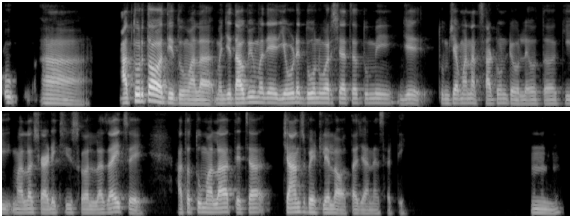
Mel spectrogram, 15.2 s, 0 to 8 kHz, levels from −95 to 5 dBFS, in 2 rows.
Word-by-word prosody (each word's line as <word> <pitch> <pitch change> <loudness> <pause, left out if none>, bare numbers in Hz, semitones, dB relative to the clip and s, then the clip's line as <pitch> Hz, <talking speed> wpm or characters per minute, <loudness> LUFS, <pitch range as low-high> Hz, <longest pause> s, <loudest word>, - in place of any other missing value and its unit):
खूप 150 0 -2 0.3
हां. 110 -6 -2 0.6
आतुरता 185 +8 +8
होती 145 -3 +7
तुम्हाला, 110 -2 +1
म्हणजे 120 +2 -1
10वी 130 +3 +5
मध्ये 135 -1 +1
एवढे 135 +2 +3
2 135 +1 +2
वर्षाचं 130 0 -1
तुम्ही 130 0 -5 0.3
जे, 120 0 -3 0.3
तुमच्या 120 0 -3
मनात 125 0 -4
साठवून 120 +2 -4
ठेवलं 110 -2 -5
होतं, 110 0 -7
की 110 -1 -10
मला 105 +2 -3
शाळेची 100 0 -5
सहलीला 105 -1 -6
जायचं 120 +4 -2
आहे. - - -4 0.5
आता 120 - -5
तुम्हाला 120 0 +1
त्याचा 120 +2 -3 0.4
चान्स 130 0 +1
भेटलेला 110 -3 -2
होता 95 0 -6
जाण्यासाठी. 90 -1 -13 1.7
हं. 105 -1 -8
120 Hz, 125 wpm, -23 LUFS, 110-130 Hz, 1.7 s, आतुरता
